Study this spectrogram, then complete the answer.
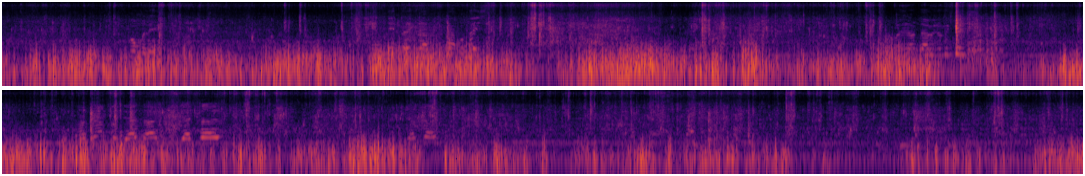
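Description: Waves slap against a boat's hull.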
